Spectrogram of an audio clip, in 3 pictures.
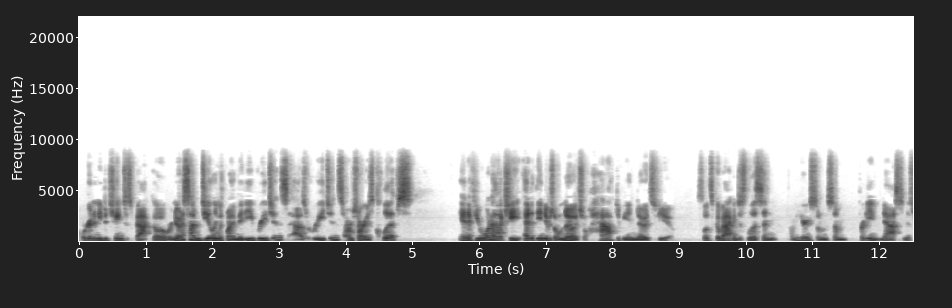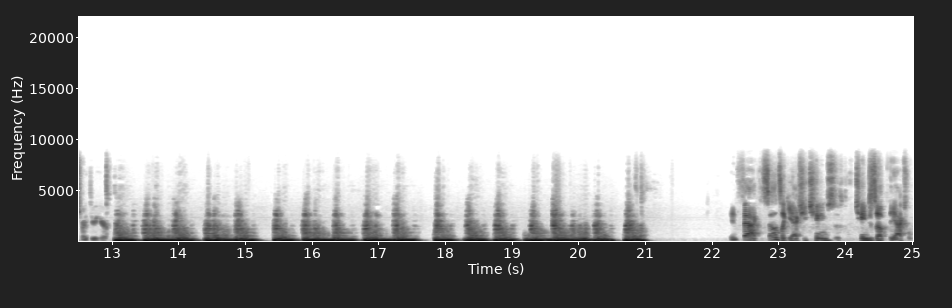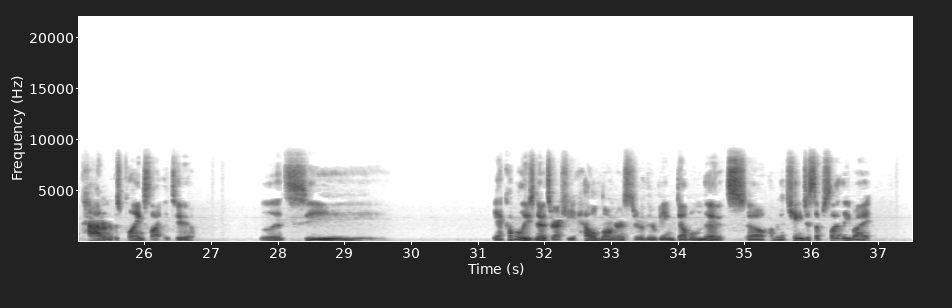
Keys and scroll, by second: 12.7 space, 20.6 space, 25.4 alt+f.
